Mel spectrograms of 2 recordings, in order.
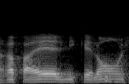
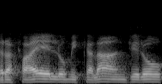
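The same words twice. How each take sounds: First: Said in the usual way. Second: Names said the Italian way; Italian pronunciation. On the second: Shown as a demonstration. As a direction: give the names an Italian accent. (prononciation à l'italienne) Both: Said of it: "comme on dit en italien".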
